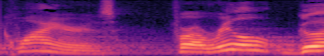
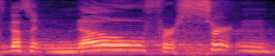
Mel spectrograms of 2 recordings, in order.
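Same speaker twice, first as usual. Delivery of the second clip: ordinary delivery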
